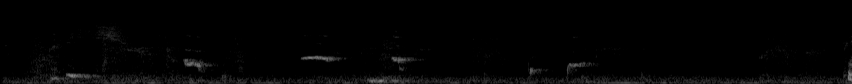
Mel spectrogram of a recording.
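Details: Demi, a little Toy Poodle puppy, playing indoors. A series of faint, short, squeaky whimpers and yips at irregular intervals over about six seconds, in a quiet room with soft background noise.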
